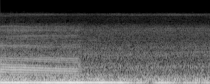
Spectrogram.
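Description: An Emirates Boeing 777-300ER during pushback gives a loud, steady low engine drone with a whining tone that fades out partway through, heard close with no talking.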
